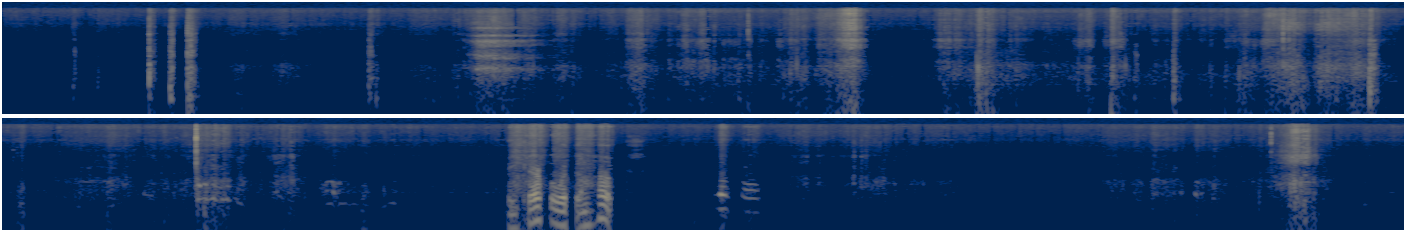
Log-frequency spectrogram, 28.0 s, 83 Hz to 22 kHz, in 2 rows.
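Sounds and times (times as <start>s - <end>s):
faint clothing rustles: 5.3s - 18.3s, 21.6s - 28.0s.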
